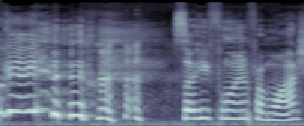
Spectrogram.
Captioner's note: laughing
